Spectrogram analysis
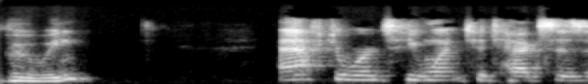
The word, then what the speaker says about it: Bowie: louisiana his name was bowie it is a french name and is pronounced buoy afterwards he went to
